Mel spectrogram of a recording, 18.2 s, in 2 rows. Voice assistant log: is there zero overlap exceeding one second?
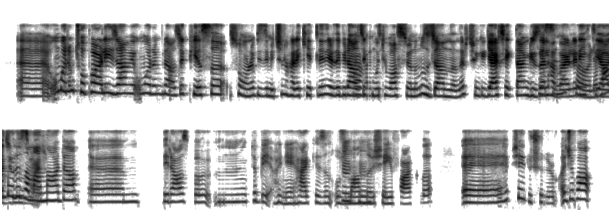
No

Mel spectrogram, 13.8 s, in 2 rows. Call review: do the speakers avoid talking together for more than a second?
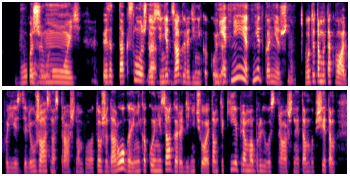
Yes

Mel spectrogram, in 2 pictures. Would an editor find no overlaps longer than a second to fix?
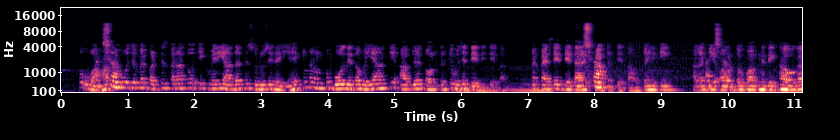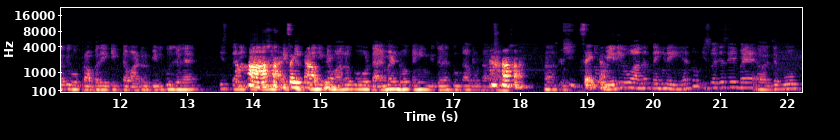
No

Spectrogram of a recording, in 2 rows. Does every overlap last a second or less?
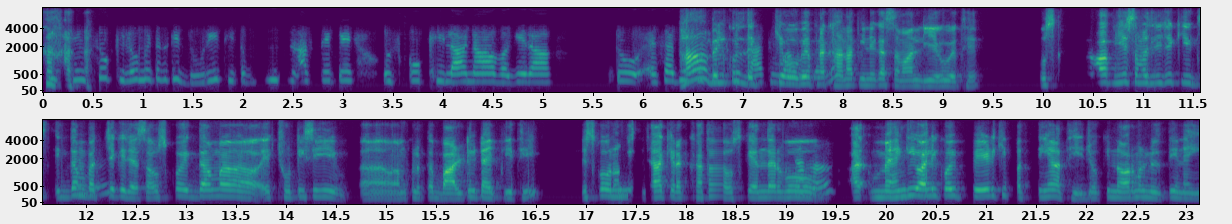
No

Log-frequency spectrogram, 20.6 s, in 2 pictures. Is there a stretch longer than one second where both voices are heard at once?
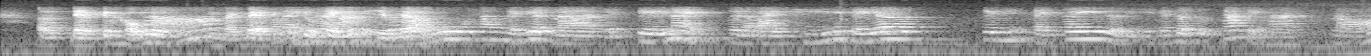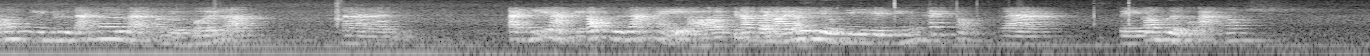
Yes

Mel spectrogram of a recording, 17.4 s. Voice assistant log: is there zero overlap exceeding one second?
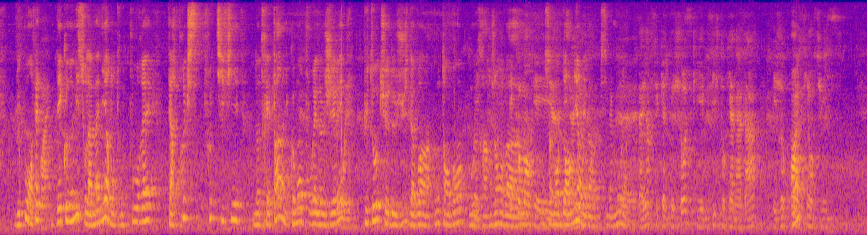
No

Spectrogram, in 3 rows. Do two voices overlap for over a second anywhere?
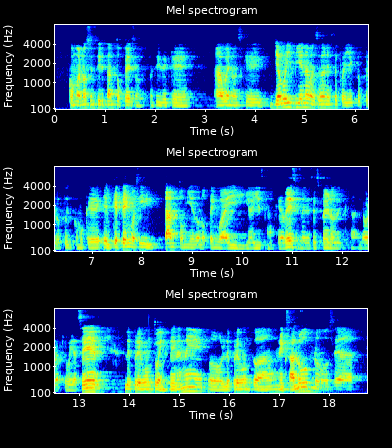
No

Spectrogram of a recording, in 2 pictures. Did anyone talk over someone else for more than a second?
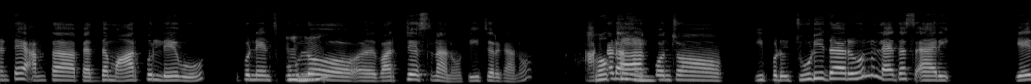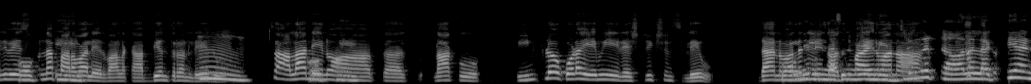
Yes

